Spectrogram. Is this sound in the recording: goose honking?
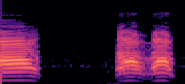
yes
